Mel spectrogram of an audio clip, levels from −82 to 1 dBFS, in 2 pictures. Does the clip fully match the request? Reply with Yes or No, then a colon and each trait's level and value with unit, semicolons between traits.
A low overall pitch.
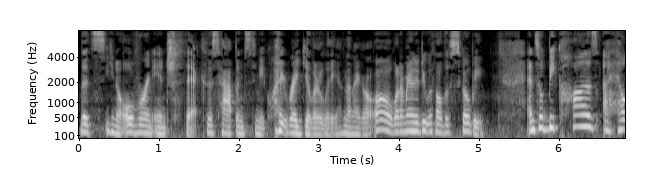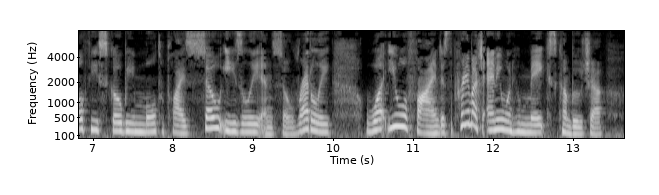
No: medium, 175 Hz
